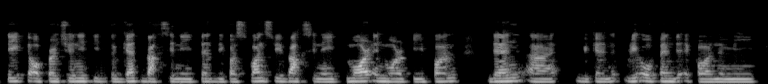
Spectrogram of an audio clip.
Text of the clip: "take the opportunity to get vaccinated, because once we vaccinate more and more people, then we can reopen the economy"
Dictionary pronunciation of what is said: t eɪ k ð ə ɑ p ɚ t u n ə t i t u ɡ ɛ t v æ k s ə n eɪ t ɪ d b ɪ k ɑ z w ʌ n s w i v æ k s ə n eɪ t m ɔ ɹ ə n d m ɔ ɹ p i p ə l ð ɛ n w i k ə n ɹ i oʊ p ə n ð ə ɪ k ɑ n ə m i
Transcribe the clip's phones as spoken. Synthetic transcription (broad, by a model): t eɪ k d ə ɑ p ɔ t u n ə t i t u ɡ ɛ t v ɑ k s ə n eɪ t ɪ d b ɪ k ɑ s w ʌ n s w i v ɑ k s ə n eɪ t m ɔ ɹ ə n d m ɔ ɹ p i p ə l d ɛ n w i k ə n ɹ i oʊ p ə n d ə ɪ k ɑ n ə m i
